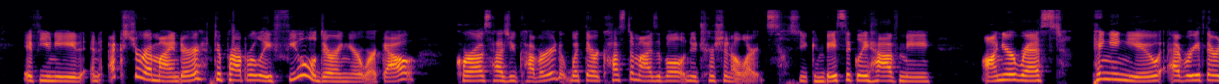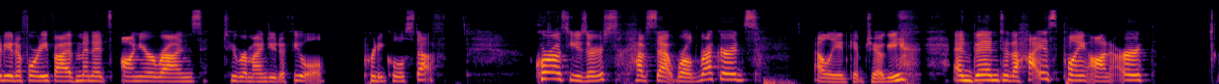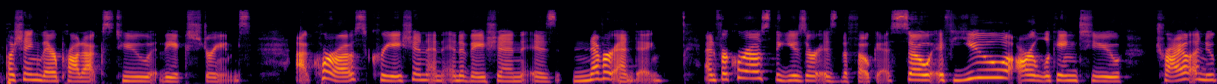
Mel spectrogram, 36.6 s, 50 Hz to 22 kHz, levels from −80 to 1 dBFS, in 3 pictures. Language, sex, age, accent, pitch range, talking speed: English, female, 20-39, American, 200-250 Hz, 155 wpm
